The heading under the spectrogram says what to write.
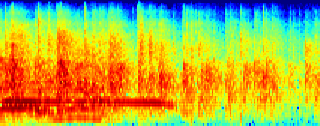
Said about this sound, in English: Big round of applause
